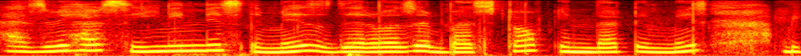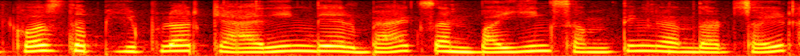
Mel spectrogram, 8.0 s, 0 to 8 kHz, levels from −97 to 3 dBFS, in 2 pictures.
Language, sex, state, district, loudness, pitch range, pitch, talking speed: English, female, Maharashtra, Gondia, -17 LUFS, 230-280 Hz, 255 Hz, 210 wpm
